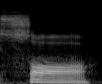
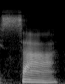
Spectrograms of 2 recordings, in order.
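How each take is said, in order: First: The consonant is heavy, with a back vowel. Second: The consonant is light, with a front vowel. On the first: The speaker calls it right. "it must be sa" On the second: The speaker calls it wrong. "you can't say sa"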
